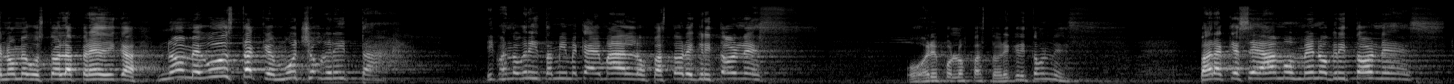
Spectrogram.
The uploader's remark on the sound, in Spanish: En vivo desde el Centro Familiar de Adoración, para nuestro Día del Pastor 2023.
